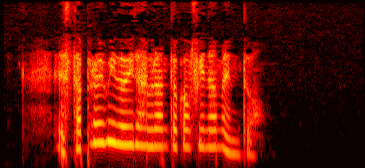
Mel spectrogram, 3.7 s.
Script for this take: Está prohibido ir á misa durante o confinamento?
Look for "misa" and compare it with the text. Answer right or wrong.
wrong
